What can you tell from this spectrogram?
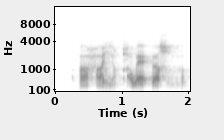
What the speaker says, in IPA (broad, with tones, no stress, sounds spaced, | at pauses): ʔ ɑ˨˩ h ɑ˨˩ ʎ ə̤˥˧ qʼ ə̰˧ w ɛ˥˧ ʔ ə˥˧ χ ɑ̤˧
